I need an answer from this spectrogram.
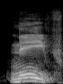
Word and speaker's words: Niamh: Yeah, no, it's NIAMH. Look at his face. I know. But it's actually the Irish language. So it's the Gaelic language, and that's where her name was derived from.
